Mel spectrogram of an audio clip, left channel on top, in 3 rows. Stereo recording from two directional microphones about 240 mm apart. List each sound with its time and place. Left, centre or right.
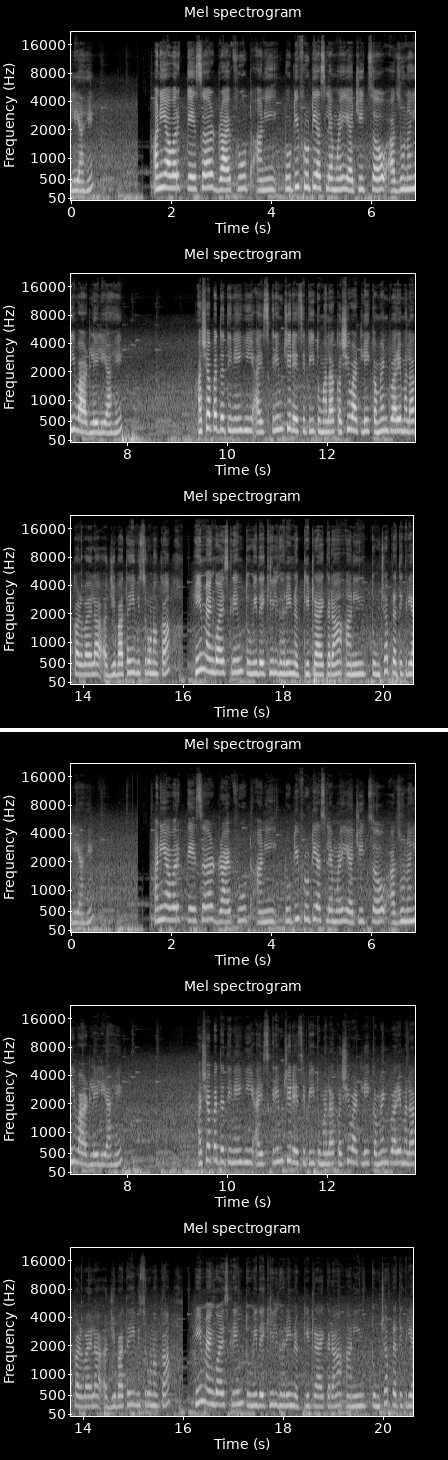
0.0 s a woman's voice: left
1.6 s a woman's voice: left
9.4 s a woman's voice: left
